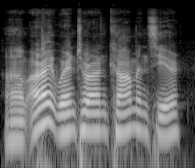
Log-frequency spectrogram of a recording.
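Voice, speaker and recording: A man hosting a live card unboxing, chatting casually in a rambling way with fillers and excited exclamations. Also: on the high side, fast talker, clear, resonant tone, dry recording.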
